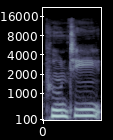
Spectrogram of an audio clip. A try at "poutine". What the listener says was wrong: Poutine. Not poon anything.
